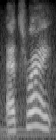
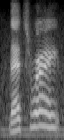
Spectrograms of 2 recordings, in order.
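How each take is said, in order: Both takes have the same delivery.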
